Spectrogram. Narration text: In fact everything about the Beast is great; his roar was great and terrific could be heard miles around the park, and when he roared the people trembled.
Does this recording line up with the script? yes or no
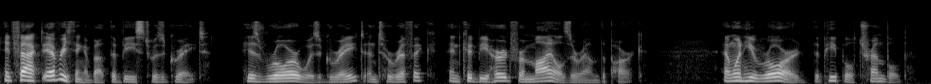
no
